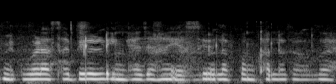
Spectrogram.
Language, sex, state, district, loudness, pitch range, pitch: Hindi, female, Jharkhand, Garhwa, -16 LUFS, 230-240 Hz, 235 Hz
